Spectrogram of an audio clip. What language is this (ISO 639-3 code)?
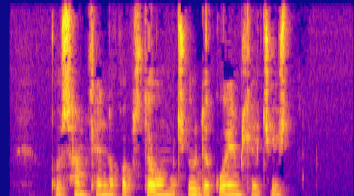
ady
